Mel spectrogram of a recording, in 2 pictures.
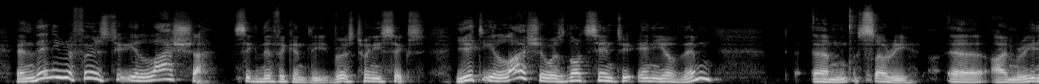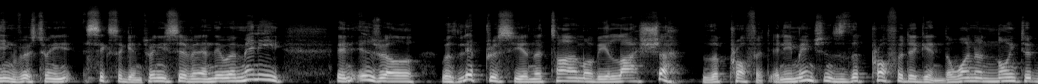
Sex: male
